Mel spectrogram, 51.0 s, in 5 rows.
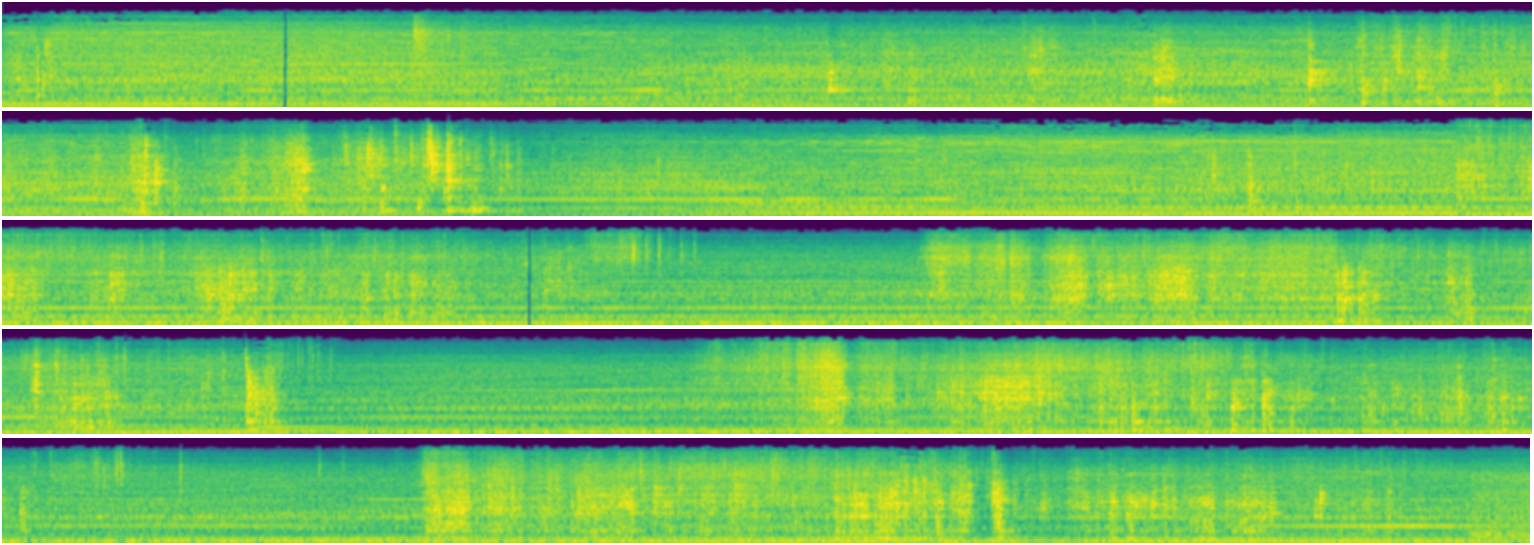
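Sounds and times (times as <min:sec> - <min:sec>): excavator diesel engine: 0:00.0 - 0:50.9
bucket scraping gravel and soil: 0:06.8 - 0:14.0, 0:18.1 - 0:25.0, 0:26.5 - 0:32.9, 0:35.2 - 0:42.3, 0:43.6 - 0:50.9.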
